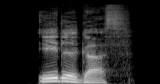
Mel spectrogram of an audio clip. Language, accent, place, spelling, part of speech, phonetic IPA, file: German, Germany, Berlin, Edelgas, noun, [ˈeːdl̩ˌɡaːs], De-Edelgas.ogg
- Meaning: noble gas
